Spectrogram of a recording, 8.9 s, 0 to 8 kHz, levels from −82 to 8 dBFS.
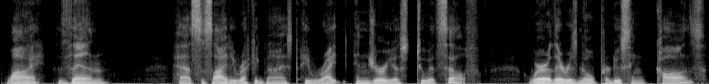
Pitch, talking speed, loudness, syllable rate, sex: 120 Hz, 110 wpm, -18 LUFS, 4.3 syllables/s, male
